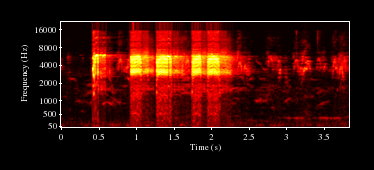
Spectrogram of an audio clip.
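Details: Black francolin (kala teetar) giving a loud, harsh, grating call: four or five rasping buzzy notes in a quick stuttering series lasting about two seconds, then faint softer chirps fading out.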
